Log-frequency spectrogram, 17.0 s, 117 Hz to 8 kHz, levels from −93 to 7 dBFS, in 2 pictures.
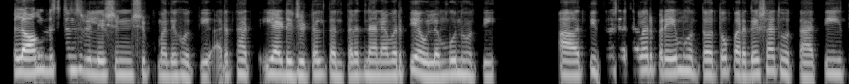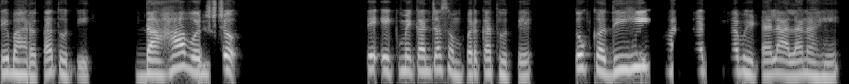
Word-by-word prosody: Long 215 Hz, +2 st, +7 dB
distance 235 Hz, +1 st, -4 dB
relationship 195 Hz, -2 st, -1 dB
मध्ये 180 Hz, -1 st, -3 dB
होती. 175 Hz, -1 st, -6 dB
अर्थात 190 Hz, +3 st, -5 dB, 0.2 s
या 200 Hz, -2 st, +5 dB
डिजिटल 190 Hz, 0 st, 0 dB
तंत्रज्ञानावरती 185 Hz, +2 st, -1 dB
अवलंबून 185 Hz, 0 st, +1 dB
होती. 180 Hz, -2 st, -5 dB, 0.7 s
आ 185 Hz, -1 st, +2 dB
तिचं 230 Hz, +1 st, -8 dB
ज्याच्यावर 230 Hz, +1 st, -4 dB
प्रेम 215 Hz, +2 st, +2 dB
होतं 200 Hz, -3 st, -1 dB
तो 215 Hz, -, -2 dB
परदेशात 200 Hz, +4 st, -1 dB
होता. 170 Hz, -4 st, -4 dB
ती 200 Hz, +4 st, -5 dB
इथे 205 Hz, +2 st, -1 dB
भारतात 200 Hz, +1 st, 0 dB
होती. 90 Hz, -, -5 dB, 0.6 s
10 205 Hz, +8 st, +6 dB
वर्ष 210 Hz, -, +2 dB, 1.4 s
ते -, -, +6 dB
एकमेकांच्या 225 Hz, +1 st, +1 dB
संपर्कात 200 Hz, -2 st, -2 dB
होते. 175 Hz, -1 st, -4 dB, 0.5 s
तो 255 Hz, -, +8 dB
कधीही 245 Hz, +5 st, +6 dB, 0.2 s
भारतात 220 Hz, +1 st, -7 dB
तिला 225 Hz, -1 st, -8 dB
भेटायला 195 Hz, -1 st, -2 dB
आला 185 Hz, 0 st, -1 dB
नाही. 175 Hz, -3 st, -3 dB
195 Hz, 125 wpm, -23 LUFS, 185-220 Hz, 1.4 s, तो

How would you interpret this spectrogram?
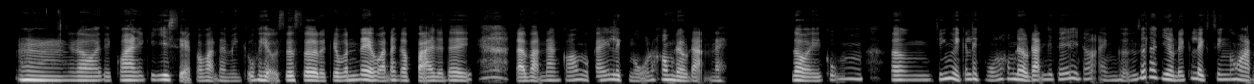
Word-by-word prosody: Ừm, 200 Hz, -3 st, +6 dB, 0.2 s
rồi, 190 Hz, 0 st, +1 dB
thì 180 Hz, -, -8 dB
qua 200 Hz, +1 st, +4 dB
những 195 Hz, -, -6 dB
cái 215 Hz, -1 st, -9 dB
chia 215 Hz, -, +7 dB
sẻ 210 Hz, -, -2 dB
của 170 Hz, -, -7 dB
bạn 180 Hz, -, -2 dB
là 175 Hz, -, -7 dB
mình 165 Hz, 0 st, -12 dB
cũng 195 Hz, -, -5 dB
hiểu 190 Hz, -3 st, +2 dB
sơ 195 Hz, +2 st, +2 dB
sơ 195 Hz, -1 st, +5 dB
được 175 Hz, -, -2 dB
cái 180 Hz, +2 st, -1 dB
vấn 195 Hz, +3 st, -1 dB
đề 215 Hz, -4 st, +7 dB
bạn 170 Hz, -1 st, 0 dB
đang 205 Hz, -, -2 dB
gặp 185 Hz, -1 st, -2 dB
phải 180 Hz, -, +4 dB
rồi 175 Hz, -, -4 dB
đây, 190 Hz, +2 st, 0 dB, 0.4 s
là 170 Hz, -, +6 dB
bạn 185 Hz, +1 st, -1 dB
đang 200 Hz, 0 st, -3 dB
có 200 Hz, 0 st, -4 dB
một 215 Hz, -3 st, -4 dB
cái 200 Hz, +3 st, -2 dB
lịch 215 Hz, -5 st, -1 dB
ngủ 165 Hz, -2 st, -9 dB
nó 205 Hz, -, -6 dB
không 220 Hz, -1 st, +2 dB
đều 175 Hz, -3 st, +2 dB
đặn 175 Hz, -, -3 dB
này, 175 Hz, 0 st, -9 dB, 0.6 s
rồi 180 Hz, -3 st, +2 dB
cũng, 250 Hz, +3 st, -7 dB, 0.3 s
ờm, 210 Hz, 0 st, -2 dB
chính 245 Hz, +6 st, -1 dB
vì 235 Hz, -, +2 dB
cái 240 Hz, +3 st, -4 dB
lịch 235 Hz, -4 st, -3 dB
ngủ 195 Hz, -, -9 dB
nó 240 Hz, -, -5 dB
không 250 Hz, -1 st, -2 dB
đều 215 Hz, -4 st, +4 dB
đặn 210 Hz, +2 st, +1 dB
như 230 Hz, -, -5 dB
thế 245 Hz, +3 st, -4 dB
thì 280 Hz, -, -2 dB
nó 250 Hz, -, -8 dB
ảnh 200 Hz, -4 st, -11 dB
hưởng 205 Hz, +3 st, -8 dB
rất 310 Hz, +3 st, -2 dB
là 335 Hz, -, +1 dB
nhiều 235 Hz, -4 st, +2 dB
đến 200 Hz, +1 st, -4 dB
cái 280 Hz, -, -5 dB
lịch 225 Hz, -4 st, +1 dB
sinh 230 Hz, -1 st, -5 dB
hoạt 210 Hz, -5 st, -1 dB
200 Hz, 310 wpm, -22 LUFS, 185-220 Hz, 0.6 s, chia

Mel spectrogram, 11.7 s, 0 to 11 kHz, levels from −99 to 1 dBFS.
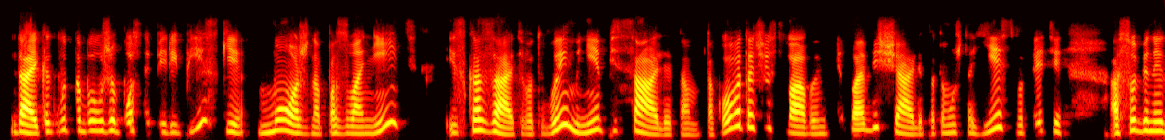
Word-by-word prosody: Да. 190 Hz, -3 st, +10 dB
И -, -, +2 dB
как 210 Hz, +4 st, -5 dB
будто 240 Hz, -1 st, -5 dB
бы 230 Hz, +1 st, -2 dB
уже 230 Hz, +1 st, 0 dB
после 215 Hz, +1 st, -6 dB
переписки 200 Hz, -, -6 dB
можно 180 Hz, -5 st, +1 dB
позвонить 170 Hz, -, -3 dB, 0.3 s
и 180 Hz, -, -9 dB
сказать: 210 Hz, -, +4 dB
"Вот 150 Hz, 0 st, -10 dB
вы 225 Hz, -, +1 dB
мне 225 Hz, -, -2 dB
писали, 150 Hz, -11 st, +2 dB
там, 135 Hz, -1 st, -10 dB
такого-то 310 Hz, -, +1 dB
числа, 195 Hz, -, +2 dB
вы 155 Hz, 0 st, -8 dB
мне 160 Hz, -, -13 dB, 0.2 s
пообещали". 145 Hz, +3 st, +1 dB
Потому 160 Hz, +4 st, -10 dB
что -, -, -12 dB
есть 265 Hz, -, -4 dB
вот 180 Hz, -, -12 dB
эти 205 Hz, -2 st, -7 dB, 0.4 s
особенные 220 Hz, +4 st, +1 dB
195 Hz, 145 wpm, -25 LUFS, 165-235 Hz, 0.4 s, Да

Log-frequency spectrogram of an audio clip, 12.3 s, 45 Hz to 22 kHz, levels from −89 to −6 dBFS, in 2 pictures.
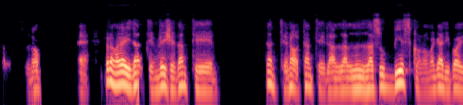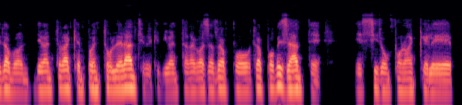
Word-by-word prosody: penso -, -, -21 dB
no? -, -, -1 dB, 0.5 s
Eh, -, -, -6 dB, 0.2 s
però 185 Hz, -1 st, +6 dB
magari 150 Hz, -2 st, +10 dB
tante 150 Hz, -6 st, +2 dB
invece 120 Hz, +1 st, +3 dB
tante 110 Hz, -7 st, 0 dB, 0.6 s
tante -, -, -2 dB
no, -, -, +2 dB
tante 120 Hz, -7 st, -4 dB
la 105 Hz, +1 st, 0 dB
la 115 Hz, +1 st, 0 dB
la 120 Hz, 0 st, +3 dB
subiscono 130 Hz, -3 st, +3 dB
magari 115 Hz, 0 st, +1 dB
poi 120 Hz, 0 st, +1 dB
dopo 100 Hz, -3 st, -2 dB
diventano 110 Hz, +2 st, -4 dB
anche 115 Hz, -1 st, -2 dB
un -, -, -11 dB
po' 115 Hz, -, -4 dB
intolleranti, 115 Hz, +2 st, 0 dB
perché 95 Hz, -, -16 dB
diventa 100 Hz, +1 st, -9 dB
una 105 Hz, 0 st, -5 dB
cosa 110 Hz, 0 st, -4 dB
troppo 105 Hz, -1 st, -4 dB
troppo 120 Hz, -1 st, -4 dB
pesante 115 Hz, -, -1 dB, 0.4 s
e 100 Hz, -, -13 dB
si 110 Hz, -, -9 dB
rompono 105 Hz, 0 st, -7 dB
anche 105 Hz, -1 st, -7 dB
le 95 Hz, -1 st, -2 dB
110 Hz, 170 wpm, -24 LUFS, 105-120 Hz, 0.6 s, magari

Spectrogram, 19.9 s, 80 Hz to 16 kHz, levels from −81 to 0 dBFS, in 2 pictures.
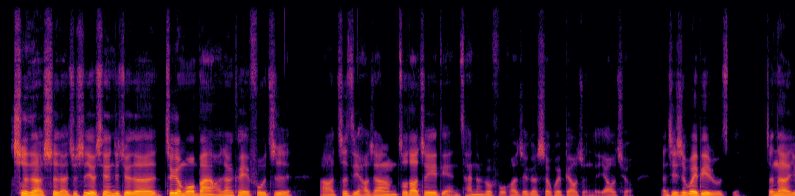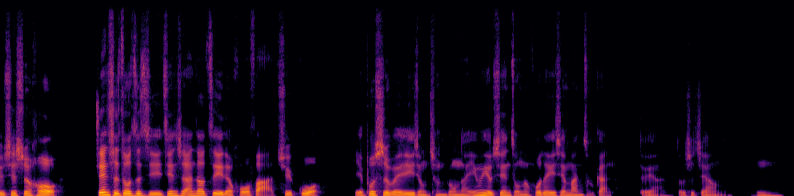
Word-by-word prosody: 是 165 Hz, -3 st, +5 dB
的 130 Hz, -4 st, +6 dB
是 130 Hz, +6 st, +3 dB
的。 110 Hz, -3 st, +2 dB
就 155 Hz, -, -3 dB
是 175 Hz, +3 st, +1 dB
有 145 Hz, -6 st, +7 dB
些 120 Hz, +5 st, +2 dB
人 140 Hz, +1 st, +3 dB
就 160 Hz, -, +2 dB
觉 135 Hz, -5 st, +4 dB
得， 120 Hz, 0 st, +5 dB
这 175 Hz, -, +2 dB
个 170 Hz, -1 st, +8 dB
模 120 Hz, -3 st, +5 dB
板 125 Hz, -4 st, +3 dB
好 110 Hz, +1 st, -4 dB
像 135 Hz, +3 st, -1 dB
可 135 Hz, -1 st, -1 dB
以 110 Hz, -, +2 dB
复 125 Hz, +2 st, -1 dB
制， 120 Hz, -3 st, -3 dB, 0.3 s
啊， 105 Hz, -1 st, -5 dB
自 155 Hz, +9 st, -3 dB
己 120 Hz, -3 st, -2 dB
好 110 Hz, -2 st, -4 dB
像 125 Hz, +1 st, -2 dB
做 145 Hz, +5 st, -2 dB
到 135 Hz, -2 st, +4 dB
这 135 Hz, +2 st, -1 dB
一 125 Hz, -2 st, +2 dB
点， 195 Hz, -, -7 dB
才 125 Hz, -9 st, -10 dB
能 110 Hz, +1 st, -5 dB
够 120 Hz, 0 st, -5 dB
符 115 Hz, -1 st, -11 dB
合 110 Hz, 0 st, -9 dB
这 110 Hz, +2 st, -7 dB
个 115 Hz, 0 st, -6 dB
社 110 Hz, +1 st, -5 dB
会 115 Hz, +1 st, -6 dB
标 110 Hz, 0 st, -7 dB
准 105 Hz, -, -17 dB
的 -, -, -18 dB
要 110 Hz, +1 st, -8 dB
求。 110 Hz, -, -17 dB, 0.3 s
但 -, -, -9 dB
其 140 Hz, -3 st, 0 dB
实 130 Hz, +1 st, +1 dB
未 150 Hz, +2 st, +7 dB
必 140 Hz, -1 st, +4 dB
如 110 Hz, -3 st, +1 dB
此， -, -, -17 dB, 0.3 s
真 150 Hz, -, -2 dB
的， 135 Hz, -6 st, +3 dB
有 115 Hz, -1 st, -1 dB
些 140 Hz, +9 st, -3 dB
时 150 Hz, -2 st, -1 dB
候， 165 Hz, +3 st, +2 dB, 0.4 s
坚 200 Hz, +1 st, +5 dB
持 175 Hz, -5 st, +2 dB
做 165 Hz, +2 st, +4 dB
自 155 Hz, 0 st, -1 dB
己， 120 Hz, -6 st, -3 dB
坚 155 Hz, +7 st, -2 dB
持 155 Hz, -2 st, -3 dB
按 160 Hz, +3 st, -2 dB
照 165 Hz, -1 st, +1 dB
自 155 Hz, +3 st, -4 dB
己 140 Hz, -6 st, +3 dB
的 110 Hz, -2 st, -2 dB
活 110 Hz, +1 st, -3 dB
法 125 Hz, -, -4 dB
去 -, -, -5 dB
过， -, -, -2 dB, 0.4 s
也 -, -, -5 dB
不 150 Hz, +1 st, -1 dB
失 140 Hz, -2 st, 0 dB
为 110 Hz, -1 st, -1 dB
一 125 Hz, -, 0 dB
种 105 Hz, -5 st, -7 dB
成 110 Hz, -2 st, -11 dB
功 110 Hz, +1 st, -8 dB
的， 115 Hz, +2 st, -8 dB
因 165 Hz, +5 st, -4 dB
为 190 Hz, -, +1 dB
有 135 Hz, -, +1 dB
些 120 Hz, +4 st, -5 dB
人 130 Hz, -, -6 dB
总 115 Hz, -3 st, -9 dB
能 110 Hz, -, -9 dB
获 130 Hz, +3 st, -5 dB
得 120 Hz, 0 st, -4 dB
一 130 Hz, -, -2 dB
些 130 Hz, -1 st, -8 dB
满 110 Hz, -5 st, -8 dB
足 -, -, -18 dB
感。 -, -, -12 dB, 0.3 s
对 65 Hz, -, -14 dB
啊， -, -, -15 dB, 0.2 s
都 -, -, -16 dB
是 120 Hz, -1 st, -15 dB
这 60 Hz, -, -13 dB
样 65 Hz, 0 st, -11 dB
的， 140 Hz, -, -21 dB
嗯。 120 Hz, +2 st, -13 dB
125 Hz, 320 characters per minute, -21 LUFS, 110-145 Hz, 0.4 s, 个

